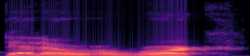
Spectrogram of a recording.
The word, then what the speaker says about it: Beto O'Rourke: another potential as yet undeclared candidate b uh beto o'rourke is how you say his name the former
